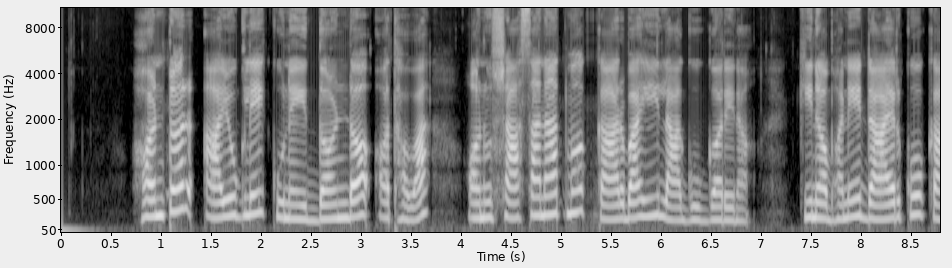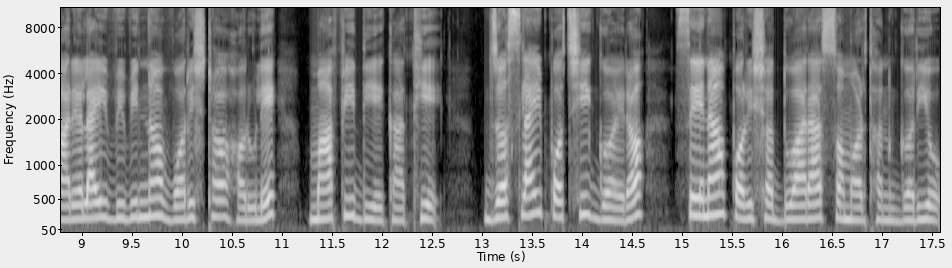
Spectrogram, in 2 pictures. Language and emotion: Nepali, neutral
